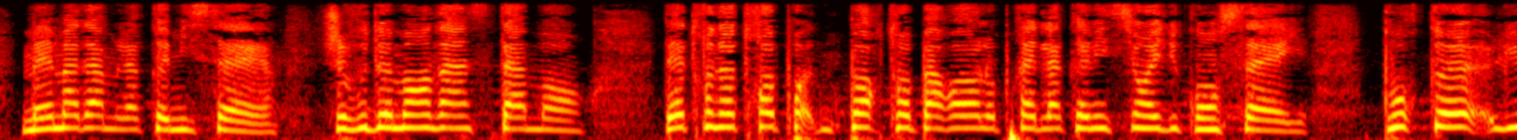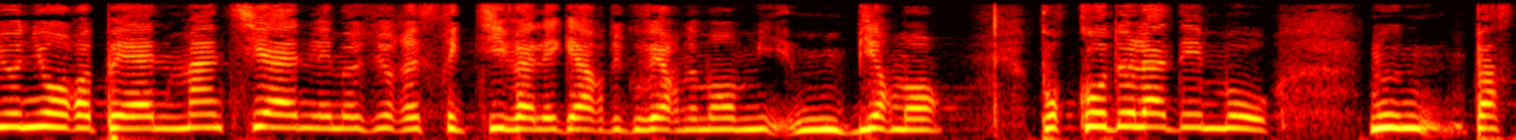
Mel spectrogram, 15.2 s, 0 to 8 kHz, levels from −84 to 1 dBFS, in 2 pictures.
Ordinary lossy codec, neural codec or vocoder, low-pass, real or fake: Opus, 64 kbps; none; 7.2 kHz; real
